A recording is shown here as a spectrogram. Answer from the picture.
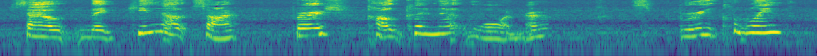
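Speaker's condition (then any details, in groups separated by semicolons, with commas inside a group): Cerebral palsy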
